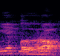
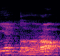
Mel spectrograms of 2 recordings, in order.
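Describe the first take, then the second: No difference in how they are said.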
